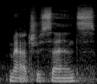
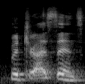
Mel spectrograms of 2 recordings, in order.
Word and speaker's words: matrescence: that you know uh a word like matense which I still think I'm saying it wrong um is out there uh said it wrong for a long time matrescence oh my gosh adolesence mesent adolescence matrescence thank you I will still probably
